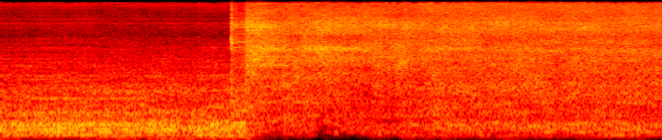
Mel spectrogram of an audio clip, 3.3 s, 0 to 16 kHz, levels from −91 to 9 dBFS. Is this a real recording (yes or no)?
no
